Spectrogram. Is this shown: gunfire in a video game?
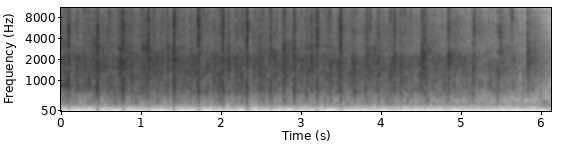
no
